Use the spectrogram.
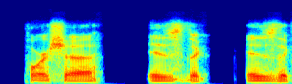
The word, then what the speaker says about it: Porsche: not correct I mean it is a two- syllable word if you go with the German pronunciation and if you listen to the folks from Germany they always say Porsche and the Porsche family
